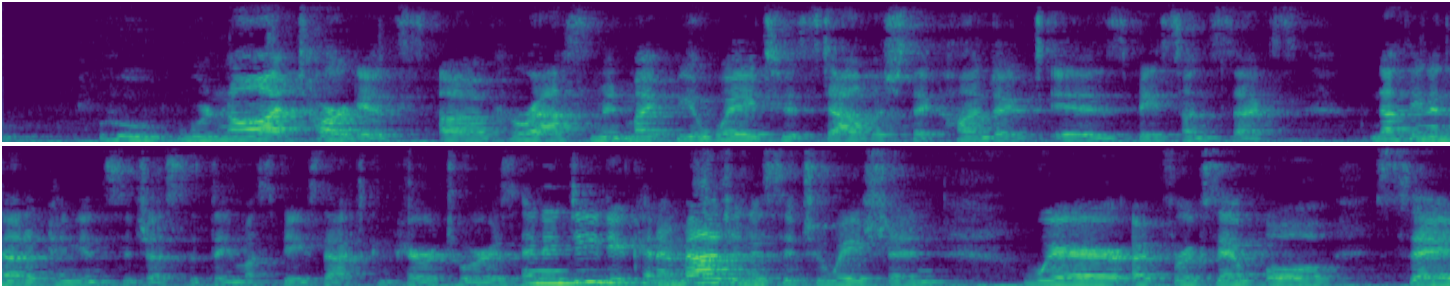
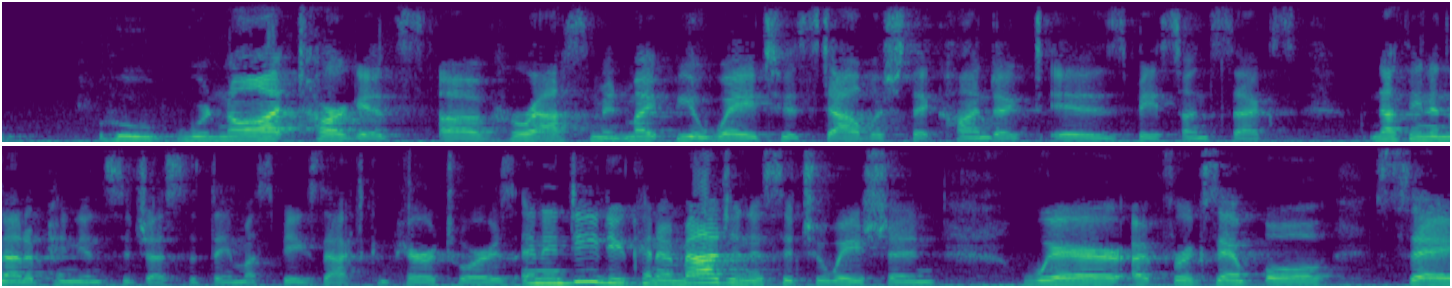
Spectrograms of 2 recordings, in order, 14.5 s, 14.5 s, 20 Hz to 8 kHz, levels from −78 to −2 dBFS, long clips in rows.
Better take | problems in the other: second | room echo; dies away in 1 s

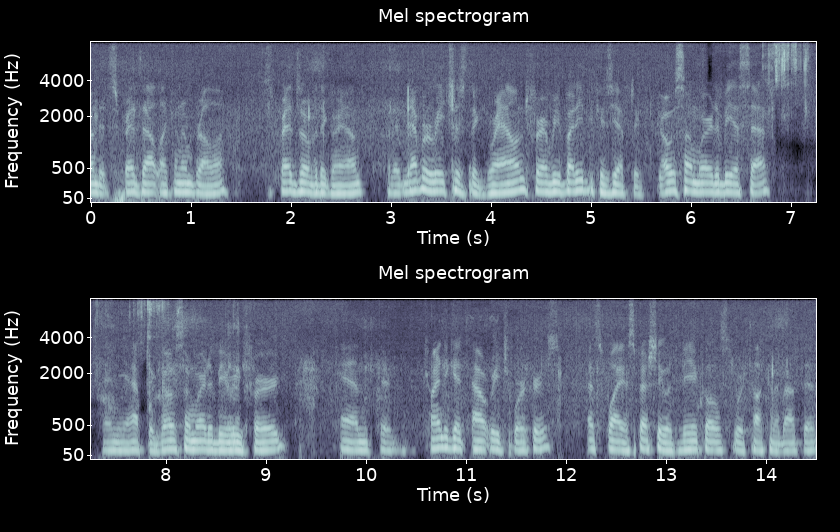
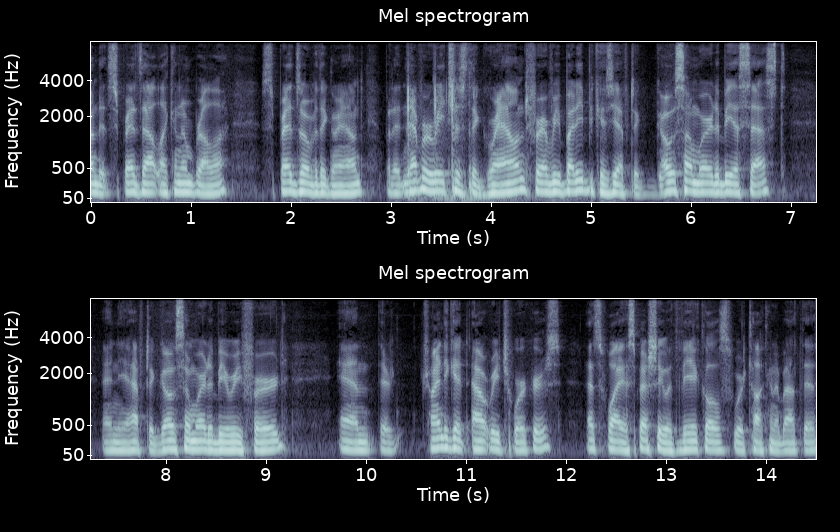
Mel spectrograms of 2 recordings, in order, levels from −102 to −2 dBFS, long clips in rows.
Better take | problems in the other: second | noise reduction (neural mask model Resemble Enhance denoiser)

